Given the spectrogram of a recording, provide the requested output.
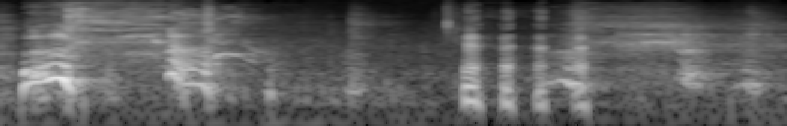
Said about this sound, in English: I got to cough for a second, man.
